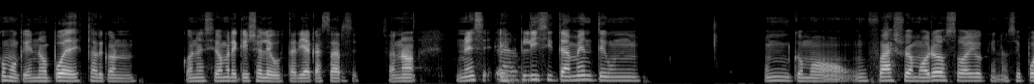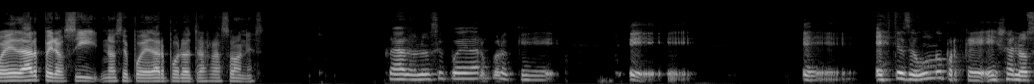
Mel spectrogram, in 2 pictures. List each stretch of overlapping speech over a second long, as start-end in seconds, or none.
none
